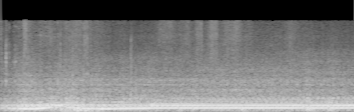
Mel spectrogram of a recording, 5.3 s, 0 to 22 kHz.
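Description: A 1965 Ford Galaxie station wagon engine runs close by with a steady low hum and a slight rise in revs early on, then a smooth even idle throughout.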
